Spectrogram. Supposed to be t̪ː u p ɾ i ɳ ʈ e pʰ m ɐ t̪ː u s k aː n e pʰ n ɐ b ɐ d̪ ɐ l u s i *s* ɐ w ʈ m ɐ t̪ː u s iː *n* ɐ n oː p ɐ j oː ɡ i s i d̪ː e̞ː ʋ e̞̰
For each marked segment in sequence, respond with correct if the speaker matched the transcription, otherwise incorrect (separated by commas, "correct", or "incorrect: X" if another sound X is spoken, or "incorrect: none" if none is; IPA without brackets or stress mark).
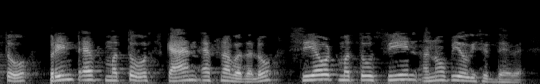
incorrect: none, correct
